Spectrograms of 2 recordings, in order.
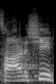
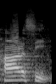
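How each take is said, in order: First: The word begins with an s sound. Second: The word begins with an h sound. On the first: This is the standard pronunciation. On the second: This is the Charotari dialect pronunciation.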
